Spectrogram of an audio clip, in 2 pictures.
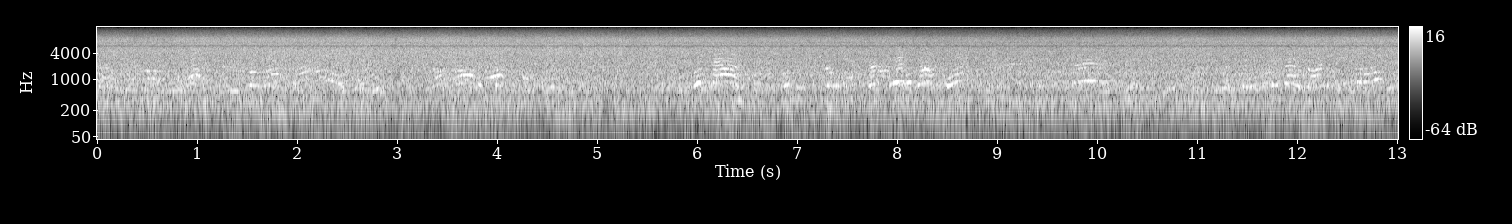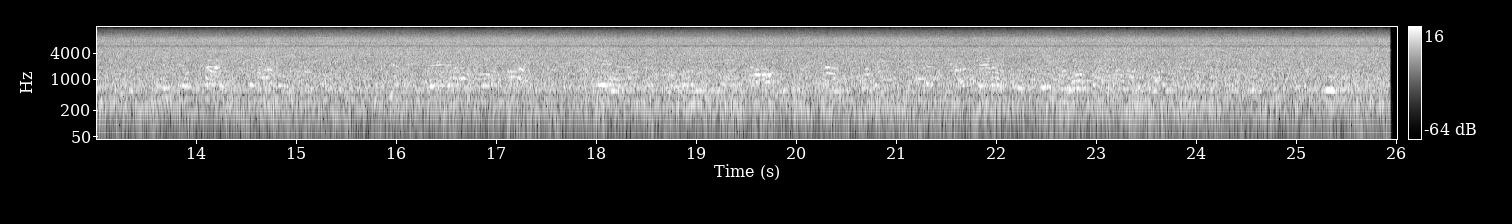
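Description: Steady rush of a waterfall and its stream, with indistinct voices of a group of people chattering and calling over it.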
